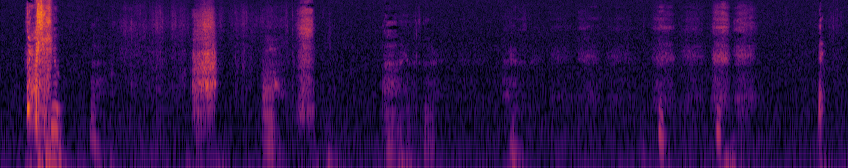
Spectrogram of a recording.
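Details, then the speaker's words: Run of sneezes after sniffing pepper, trying to clear the nose: the first loudest, then several smaller sneezes and sniffs in a quiet room. "So now I have to try and make myself sneeze to get it out of there. That's that's no problem."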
